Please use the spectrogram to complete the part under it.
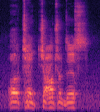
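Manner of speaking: deep, rough, rasping, very soft hushed voice. Reading a story, the narrator voices a stranger cutting in on Shanks: deep, rasping voice. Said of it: "said the deep, rasping voice".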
